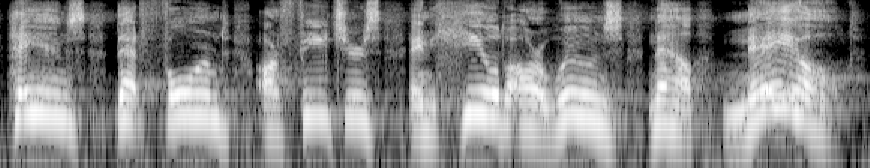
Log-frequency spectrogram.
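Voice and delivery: high, loud, slow preaching; preacher building to the sermon climax, high and slow. Acted.

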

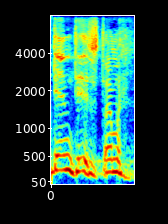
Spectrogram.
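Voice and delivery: high-pitched cartoon elf voice; little poser dentist. Mimicking the movie's dentist elf, high put-on voice. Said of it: "his little poser dentist friend".

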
